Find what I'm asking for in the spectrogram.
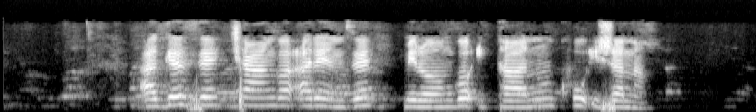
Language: Kinyarwanda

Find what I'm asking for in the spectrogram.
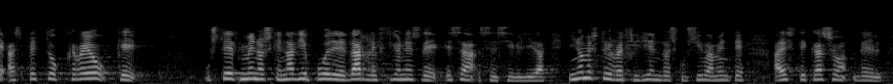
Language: Spanish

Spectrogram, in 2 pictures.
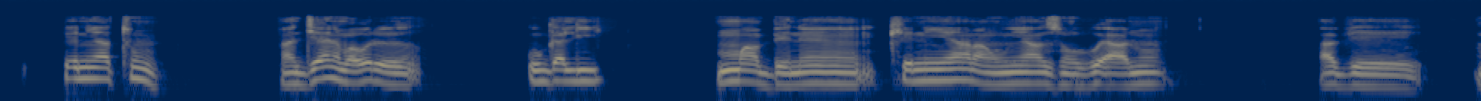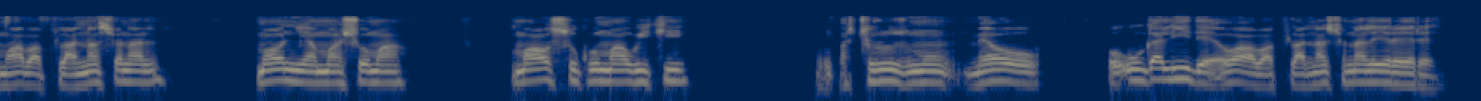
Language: Bomu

